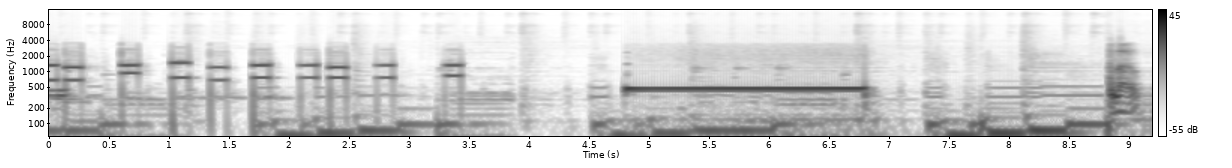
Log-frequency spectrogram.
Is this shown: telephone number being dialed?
yes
